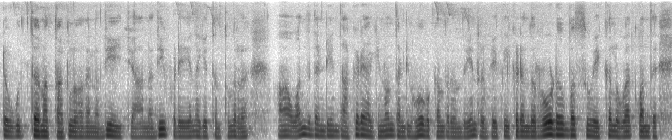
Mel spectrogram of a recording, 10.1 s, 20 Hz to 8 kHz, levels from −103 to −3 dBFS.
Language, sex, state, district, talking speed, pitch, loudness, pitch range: Kannada, male, Karnataka, Dharwad, 85 wpm, 110 Hz, -25 LUFS, 100-115 Hz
